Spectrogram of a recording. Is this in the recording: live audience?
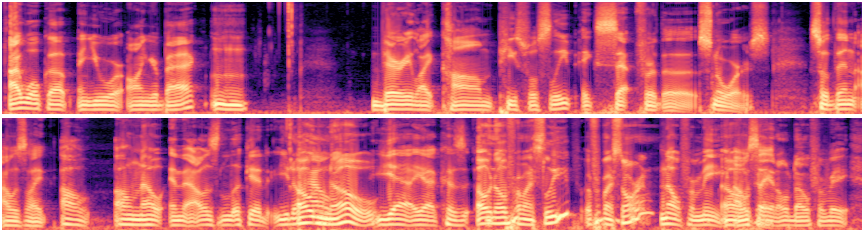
no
